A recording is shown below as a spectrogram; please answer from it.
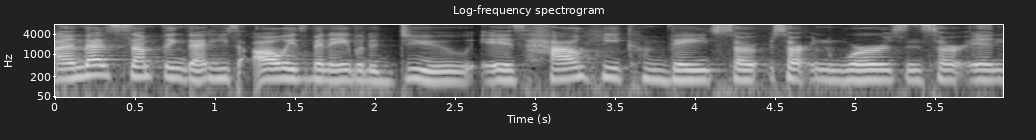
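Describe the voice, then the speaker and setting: Speaking at a fairly slow pace, a woman with an American accent has a fairly low-pitched, bright, sharp voice and fairly even intonation. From US South, Tallahassee, Florida. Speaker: podcast co-host, social worker. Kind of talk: casual chat. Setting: studio.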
